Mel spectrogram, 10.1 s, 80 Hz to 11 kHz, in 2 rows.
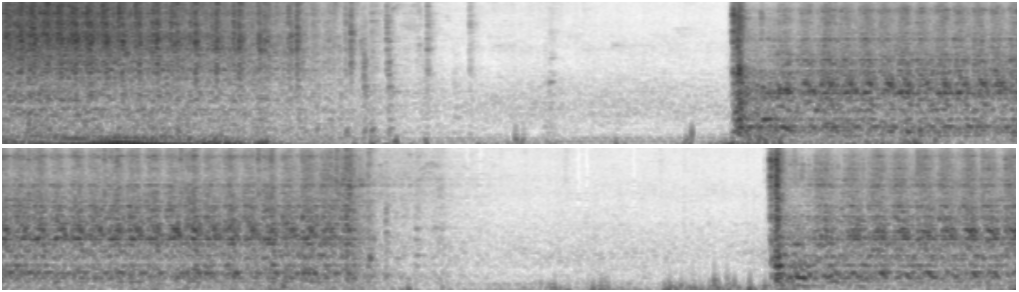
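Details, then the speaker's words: Morris Minor 1000 after a long unused spell, battery-boosted, spark plug just serviced: three cranking bursts with cylinders briefly catching but never running; cranks, no start, though "nearly" there. "Well, nearly. She is trying."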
